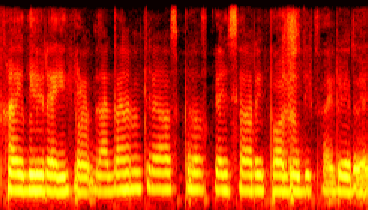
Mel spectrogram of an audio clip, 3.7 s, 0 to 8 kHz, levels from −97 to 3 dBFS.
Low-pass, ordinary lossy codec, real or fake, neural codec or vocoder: 7.2 kHz; none; fake; codec, 24 kHz, 1.5 kbps, HILCodec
